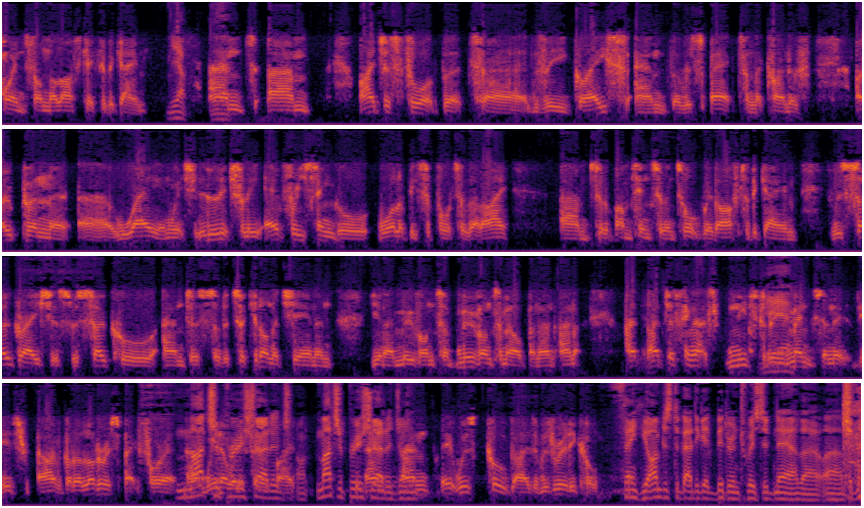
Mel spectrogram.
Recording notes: CALLERS: Lions supporters call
